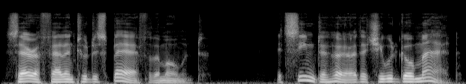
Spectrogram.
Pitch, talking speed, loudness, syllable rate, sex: 115 Hz, 205 wpm, -16 LUFS, 5.4 syllables/s, male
